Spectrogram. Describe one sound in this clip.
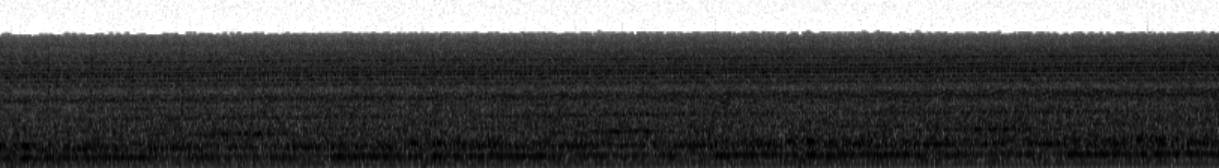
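A van engine hums steadily and slowly rises in pitch as it speeds up.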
